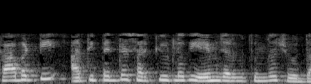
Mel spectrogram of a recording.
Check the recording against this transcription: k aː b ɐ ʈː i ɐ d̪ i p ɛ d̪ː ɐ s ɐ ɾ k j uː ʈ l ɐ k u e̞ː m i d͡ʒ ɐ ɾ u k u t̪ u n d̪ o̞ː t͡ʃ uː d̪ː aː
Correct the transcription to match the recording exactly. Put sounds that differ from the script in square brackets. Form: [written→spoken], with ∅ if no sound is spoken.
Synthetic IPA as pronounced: k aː b ɐ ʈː i ɐ [d̪→t̪] i p ɛ d̪ː ɐ s ɐ ɾ k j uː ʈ l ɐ k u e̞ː m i d͡ʒ ɐ ɾ u [k→ɡ] u t̪ u n d̪ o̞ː t͡ʃ uː d̪ː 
